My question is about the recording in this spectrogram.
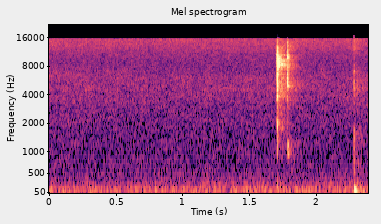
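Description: Near silence, broken about three-quarters of the way in by one short, sharp double click.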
